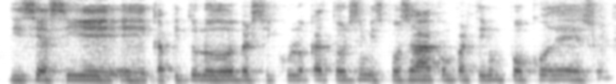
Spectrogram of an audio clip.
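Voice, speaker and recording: A man from Costa Rica leading a church Bible study, speaking gently and thoughtfully, with hesitant fillers. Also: on the high side, little pitch movement, fairly quick. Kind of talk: Bible study teaching and reading scripture.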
